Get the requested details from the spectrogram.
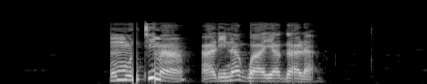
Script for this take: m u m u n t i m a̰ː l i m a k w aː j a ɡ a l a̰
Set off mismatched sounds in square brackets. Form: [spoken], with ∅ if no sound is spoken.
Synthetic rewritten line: m u m u [∅] t i m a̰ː l i [n] a [ɡ] w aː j a ɡ a l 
